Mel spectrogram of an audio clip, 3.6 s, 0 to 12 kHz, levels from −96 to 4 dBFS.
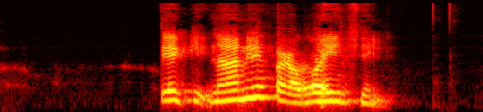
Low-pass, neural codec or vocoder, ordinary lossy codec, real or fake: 10.8 kHz; codec, 24 kHz, 1.5 kbps, HILCodec; MP3, 64 kbps; fake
